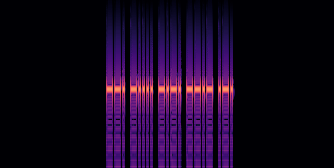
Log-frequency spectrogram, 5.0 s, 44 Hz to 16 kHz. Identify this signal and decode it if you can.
Morse code, heard as a keyed tone, about 38 wpm, 700 Hz. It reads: G6CQR
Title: DXCC-100 Call Signs - 5 Characters - 40wpm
